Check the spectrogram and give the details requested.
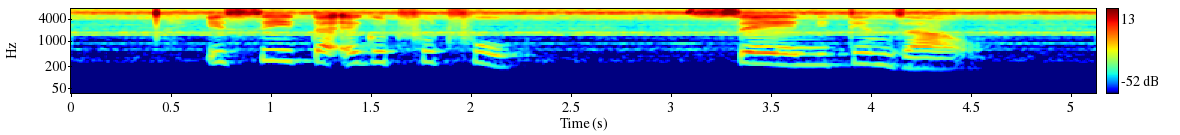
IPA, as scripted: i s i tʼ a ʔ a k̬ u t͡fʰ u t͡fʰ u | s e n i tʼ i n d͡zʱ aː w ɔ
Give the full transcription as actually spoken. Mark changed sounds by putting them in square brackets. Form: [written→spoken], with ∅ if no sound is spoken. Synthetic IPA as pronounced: i s i tʼ a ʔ [a→e] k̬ u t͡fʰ u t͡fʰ u | s e n i tʼ i n d͡zʱ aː w ɔ

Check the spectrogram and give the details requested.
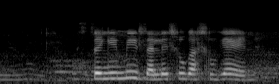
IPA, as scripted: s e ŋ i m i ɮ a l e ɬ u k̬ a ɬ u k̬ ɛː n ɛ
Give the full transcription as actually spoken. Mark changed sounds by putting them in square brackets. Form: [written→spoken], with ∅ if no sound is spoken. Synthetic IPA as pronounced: s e ŋ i m i ɮ a l e ɬ u k̬ a ɬ u k̬ ɛː n ɛ

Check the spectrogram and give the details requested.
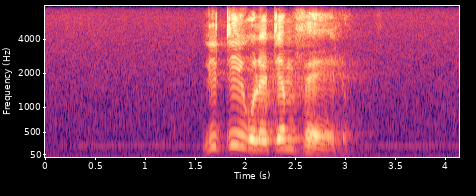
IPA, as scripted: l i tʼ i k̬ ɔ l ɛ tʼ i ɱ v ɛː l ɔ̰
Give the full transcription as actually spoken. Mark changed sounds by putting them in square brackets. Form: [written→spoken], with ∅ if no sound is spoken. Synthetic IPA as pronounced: l i tʼ i k̬ ɔ l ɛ tʼ [i→e] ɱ v ɛː l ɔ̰

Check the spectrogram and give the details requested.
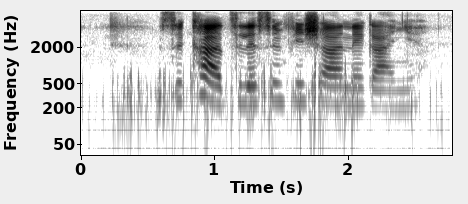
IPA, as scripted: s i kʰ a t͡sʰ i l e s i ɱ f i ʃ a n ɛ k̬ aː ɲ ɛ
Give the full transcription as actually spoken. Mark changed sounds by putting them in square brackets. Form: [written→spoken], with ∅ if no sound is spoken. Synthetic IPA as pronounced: s i kʰ a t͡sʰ i l e s i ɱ f i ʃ a n ɛ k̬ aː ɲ ɛ

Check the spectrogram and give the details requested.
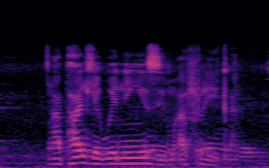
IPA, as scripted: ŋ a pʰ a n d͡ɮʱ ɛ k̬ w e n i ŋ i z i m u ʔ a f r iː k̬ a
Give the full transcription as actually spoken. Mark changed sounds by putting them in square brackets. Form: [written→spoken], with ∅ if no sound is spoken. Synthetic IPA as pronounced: ŋ a pʰ a n d͡ɮʱ ɛ k̬ w e n i ŋ i z i m u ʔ a f r iː k̬ a

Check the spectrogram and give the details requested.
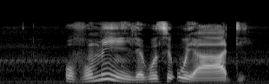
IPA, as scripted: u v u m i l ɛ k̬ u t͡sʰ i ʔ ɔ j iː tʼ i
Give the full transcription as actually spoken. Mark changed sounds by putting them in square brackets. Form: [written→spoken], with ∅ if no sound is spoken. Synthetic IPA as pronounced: u v u m i l ɛ k̬ u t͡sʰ i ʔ [ɔ→u] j [iː→aː] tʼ i

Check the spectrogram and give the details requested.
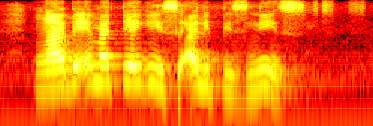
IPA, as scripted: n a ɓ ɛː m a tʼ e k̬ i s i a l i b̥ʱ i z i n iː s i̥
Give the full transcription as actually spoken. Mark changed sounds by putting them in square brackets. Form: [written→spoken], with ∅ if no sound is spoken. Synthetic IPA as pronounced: [n→ŋ] a ɓ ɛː m a tʼ e k̬ i s i a l i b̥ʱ i z i n iː s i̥

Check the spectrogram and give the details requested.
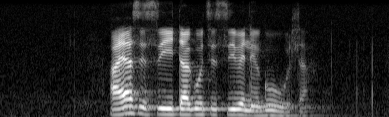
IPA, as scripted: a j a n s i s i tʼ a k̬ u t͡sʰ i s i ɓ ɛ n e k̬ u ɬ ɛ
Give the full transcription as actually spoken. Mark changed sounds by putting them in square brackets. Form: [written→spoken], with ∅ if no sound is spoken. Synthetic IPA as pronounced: a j a [n→∅] s i s i tʼ a k̬ u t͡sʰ i s i ɓ ɛ n e k̬ [u→uː] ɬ [ɛ→a]

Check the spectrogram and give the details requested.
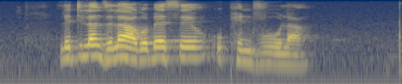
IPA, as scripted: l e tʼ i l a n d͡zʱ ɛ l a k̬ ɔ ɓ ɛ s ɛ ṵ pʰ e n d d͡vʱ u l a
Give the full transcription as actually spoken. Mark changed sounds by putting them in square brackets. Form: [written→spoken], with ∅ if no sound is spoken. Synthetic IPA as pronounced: l e tʼ i l a n d͡zʱ ɛ l a k̬ ɔ ɓ ɛ s ɛ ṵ pʰ e n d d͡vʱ [u→uː] l a

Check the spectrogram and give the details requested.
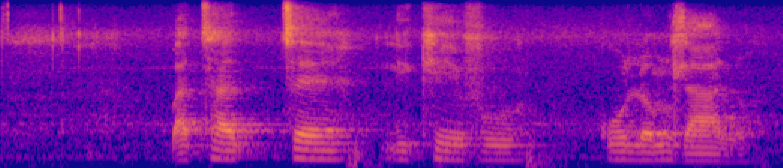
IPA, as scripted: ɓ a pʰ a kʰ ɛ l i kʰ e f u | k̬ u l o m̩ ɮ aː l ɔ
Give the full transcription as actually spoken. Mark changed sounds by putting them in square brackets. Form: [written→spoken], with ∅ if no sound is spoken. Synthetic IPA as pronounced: ɓ a [pʰ→tʰ] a [kʰ→tʰ] ɛ l i kʰ e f u | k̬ u l o m̩ ɮ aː l ɔ

